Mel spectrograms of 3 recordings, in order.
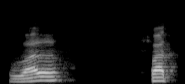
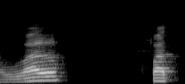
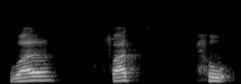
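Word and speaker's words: والفتح: Contohnya wal fat. Nah, wal fat. Jadi bukan dibaca wal fathu, bukan juga dibaca wal fah. Nah, jadi dibacanya yang benar, taknya ditekan tinggi, haknya diikuti suara hak sukun dengan nada yang rendah.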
